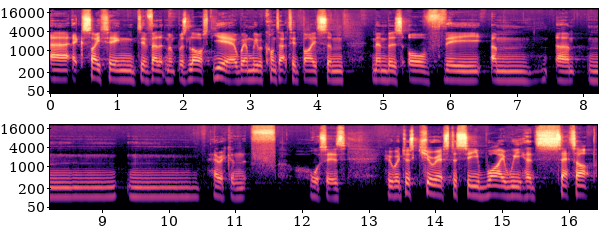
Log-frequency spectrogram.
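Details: Adult civil servant with a stammer, co-founder of a defence stammering network; real, unacted speech; stammering.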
